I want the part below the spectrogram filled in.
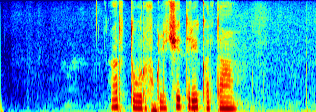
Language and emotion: Russian, neutral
